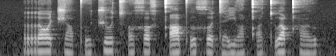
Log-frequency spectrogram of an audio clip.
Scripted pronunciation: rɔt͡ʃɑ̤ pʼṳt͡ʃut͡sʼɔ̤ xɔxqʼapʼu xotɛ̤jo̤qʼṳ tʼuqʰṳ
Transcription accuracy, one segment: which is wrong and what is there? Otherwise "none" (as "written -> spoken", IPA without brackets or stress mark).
none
